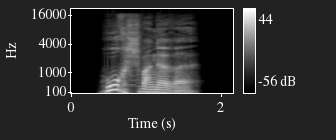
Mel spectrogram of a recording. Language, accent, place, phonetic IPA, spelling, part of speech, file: German, Germany, Berlin, [ˈhoːxˌʃvaŋəʁə], hochschwangere, adjective, De-hochschwangere.ogg
- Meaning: inflection of hochschwanger: 1. strong/mixed nominative/accusative feminine singular 2. strong nominative/accusative plural 3. weak nominative all-gender singular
